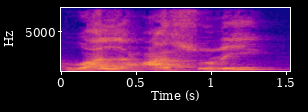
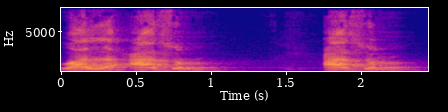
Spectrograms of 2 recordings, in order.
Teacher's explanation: زیر آ رہا ہے، زیر کی ہوگی تو ساکن سے بدلے گا. تو ہم والعصری یوں نہیں پڑھیں گے، بلکہ وقف کرتے وقت والعصر عصر.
